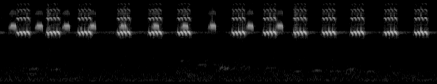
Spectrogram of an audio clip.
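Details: Cricket chirping, recorded close up: high, clean chirps of a few rapid pulses each, repeated about three times a second at a slightly uneven pace, with some fainter overlapping chirps and silence otherwise.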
